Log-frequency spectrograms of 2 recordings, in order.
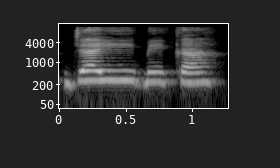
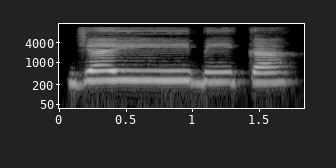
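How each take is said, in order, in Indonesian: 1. Bunyi ai diucapkan pendek. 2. Bunyi ai mengalir dan dipanjangkan. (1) "bukan jai, bika" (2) "ya dialirkan"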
